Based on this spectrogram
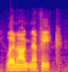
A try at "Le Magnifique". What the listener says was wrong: Make that G a little silent. Le Magnifique.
